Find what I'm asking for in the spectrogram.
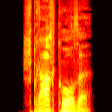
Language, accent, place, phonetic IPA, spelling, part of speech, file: German, Germany, Berlin, [ˈʃpʁaːxˌkʊʁzə], Sprachkurse, noun, De-Sprachkurse.ogg
- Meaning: nominative/accusative/genitive plural of Sprachkurs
